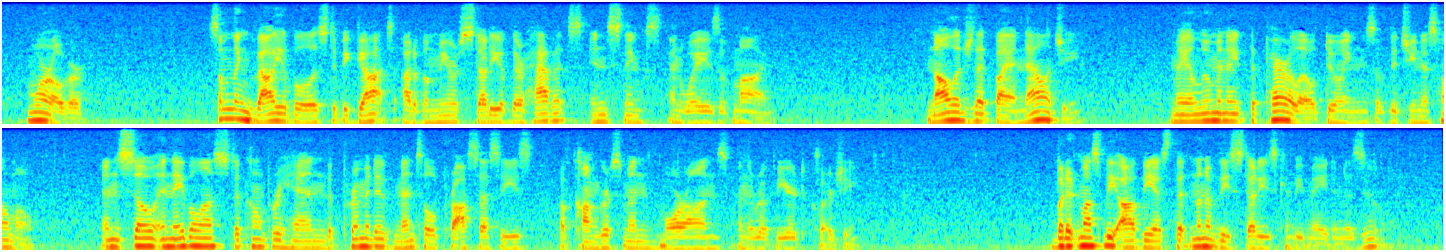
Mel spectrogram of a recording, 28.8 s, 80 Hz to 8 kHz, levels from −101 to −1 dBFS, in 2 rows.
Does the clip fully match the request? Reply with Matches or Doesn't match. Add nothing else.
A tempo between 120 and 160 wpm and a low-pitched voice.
Matches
